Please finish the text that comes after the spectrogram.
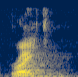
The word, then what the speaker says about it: write: right در اینجا حرف W تلفظ نمی شود.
